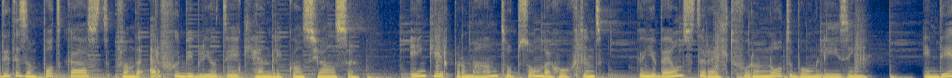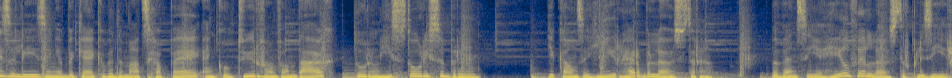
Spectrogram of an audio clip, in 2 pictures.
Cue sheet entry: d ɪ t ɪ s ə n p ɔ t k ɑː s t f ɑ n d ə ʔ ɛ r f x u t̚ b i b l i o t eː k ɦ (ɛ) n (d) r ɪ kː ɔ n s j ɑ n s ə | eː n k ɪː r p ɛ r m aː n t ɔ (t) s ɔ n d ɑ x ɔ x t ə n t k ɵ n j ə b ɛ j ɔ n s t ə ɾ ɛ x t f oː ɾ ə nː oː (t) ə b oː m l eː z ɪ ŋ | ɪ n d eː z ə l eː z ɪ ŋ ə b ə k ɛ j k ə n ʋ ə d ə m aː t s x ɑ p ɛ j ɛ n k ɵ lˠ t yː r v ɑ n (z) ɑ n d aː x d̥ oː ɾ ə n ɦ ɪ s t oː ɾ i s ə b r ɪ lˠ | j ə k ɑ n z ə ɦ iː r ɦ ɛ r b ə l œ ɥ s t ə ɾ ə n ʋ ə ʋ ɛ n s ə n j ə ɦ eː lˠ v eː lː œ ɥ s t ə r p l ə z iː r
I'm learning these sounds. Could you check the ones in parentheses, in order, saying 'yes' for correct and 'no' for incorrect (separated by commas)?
yes, yes, no, yes, no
